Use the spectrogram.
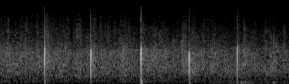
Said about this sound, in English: If Jesus Christ is your living hope, would you give him a round of applause this morning?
